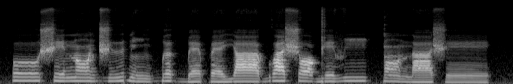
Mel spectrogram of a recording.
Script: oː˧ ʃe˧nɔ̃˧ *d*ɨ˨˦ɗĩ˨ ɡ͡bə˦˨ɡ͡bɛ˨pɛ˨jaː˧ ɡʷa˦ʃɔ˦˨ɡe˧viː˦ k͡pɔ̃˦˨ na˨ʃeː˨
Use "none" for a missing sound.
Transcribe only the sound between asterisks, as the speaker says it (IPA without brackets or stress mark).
d͡ʒ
